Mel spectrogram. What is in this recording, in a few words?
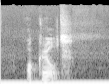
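"occult", Dutch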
